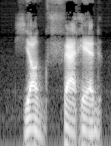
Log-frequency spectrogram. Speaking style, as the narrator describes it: he grumbled

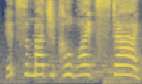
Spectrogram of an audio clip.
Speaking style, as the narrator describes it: called out Oddjob

